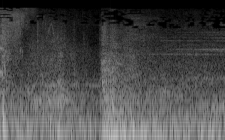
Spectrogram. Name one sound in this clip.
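A heavy thud sounds as something lands on the ground.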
